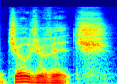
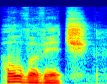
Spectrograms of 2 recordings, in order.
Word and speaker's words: Jovovich: Now, the film stars Mila Jovovich, or I think it's pronounced Hovovich, and what I found while decoding this box office failure was very disturbing.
